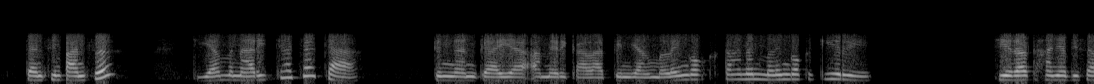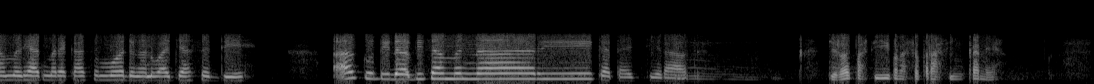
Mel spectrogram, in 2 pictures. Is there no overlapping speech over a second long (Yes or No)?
Yes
